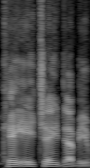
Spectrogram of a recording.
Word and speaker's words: Khaw: Caw. It's Khaw.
